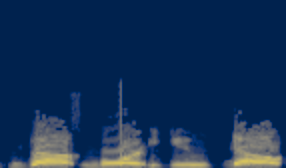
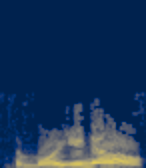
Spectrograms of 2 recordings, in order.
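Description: First: Every word weighted the same, slow; each word pushed separately, no phrase. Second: "more" and "know" lifted, "the" thrown away; stress on more and know. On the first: Coach showing a client stressing every word evenly. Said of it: "you can't think of it as". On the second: Coach showing how to activate the slogan. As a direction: lean on "more" and "know" as one phrase. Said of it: "How are you saying "more" and "know". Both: Shown as a demonstration.

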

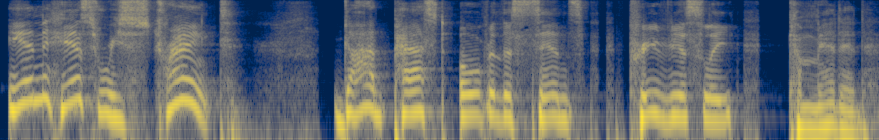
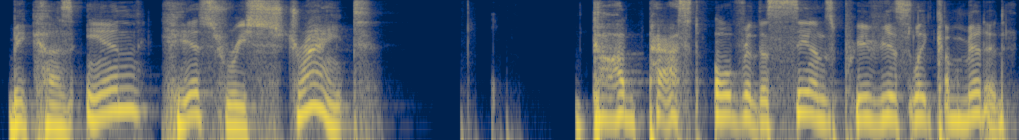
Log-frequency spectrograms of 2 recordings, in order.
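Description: First: "In his restraint" lifted much higher and slow, then "God passed over the sins previously committed" said slowly in wonder; awed re-reading. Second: Each phrase read slowly, with weight on "in his restraint"; a slow, solemn scripture read; slow weighty reading. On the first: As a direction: savour "In his restraint" up high and slow, like a revelation. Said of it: "Listen, it says". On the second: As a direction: lean on "in his restraint", then let "God passed over the sins" land slowly. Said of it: "Now listen to this". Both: Shown as a demonstration.

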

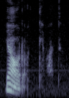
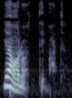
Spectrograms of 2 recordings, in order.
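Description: First: Whispered. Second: Louder, impatient repeat; emphatic. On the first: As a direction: whisper it, waiting on and on. Second repeat whispered. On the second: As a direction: say it louder, fed up with waiting. Third repeat of waiting, louder. (painokkaasti, kovempaa) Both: A narrator's reading.

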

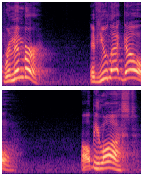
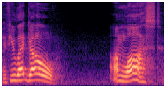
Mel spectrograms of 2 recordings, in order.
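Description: First: Yelling up. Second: Said in the usual way. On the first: Acted. Dangling man calling to his rescuer, mock yell. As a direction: call up with drawn-out words, not full force. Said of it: "The man yells up". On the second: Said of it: "He repeats himself".

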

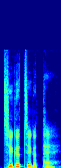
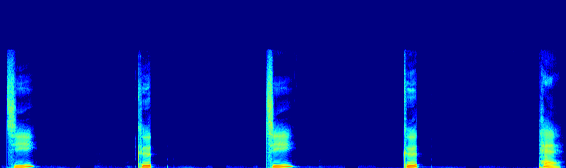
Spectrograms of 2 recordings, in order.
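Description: First: 지긋지긋해 run together quickly as one word; 지긋지긋해 said fast and smooth, no gaps; faster. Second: 지 긋 지 긋 태 said one syllable at a time with long pauses; each syllable on its own, spaced apart. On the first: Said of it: "if you say this faster". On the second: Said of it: "syllable by syllable". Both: Shown as a demonstration.

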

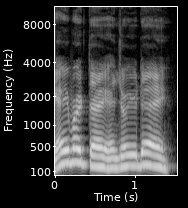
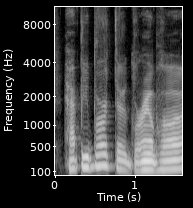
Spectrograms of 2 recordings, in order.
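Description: First: Very high-pitched old grandpa imitation; put-on grandpa, pitched way up; imitated grandpa. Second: Higher-pitched put-on well-wishing; mildly hammed-up phone greeting; retold birthday greeting. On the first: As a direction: send up a grandpa's phone farewell in a high voice. Imitates grandpa replying on the call. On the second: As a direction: imitate a dutiful grandson's greeting. Retells his birthday call to grandpa.

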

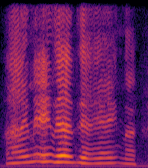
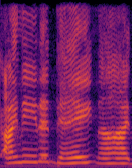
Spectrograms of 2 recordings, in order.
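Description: First: Soft, slow pleading impression of his wife; a terrible soft slow imitation of his wife. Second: Soft slow mock of his wife; a hint of his wife asking softly; wife impression. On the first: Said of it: "terrible impersonation of her". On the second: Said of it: "That's exactly how she does it".

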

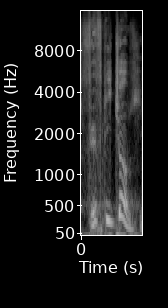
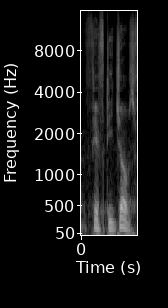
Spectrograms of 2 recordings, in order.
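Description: First: Higher questioning disbelief, softly; incredulous echo. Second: Said in the usual way. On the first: Retold or imitated. Dad hearing son's job count, incredulous higher question. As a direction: echo it back as a doubting dad.

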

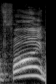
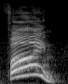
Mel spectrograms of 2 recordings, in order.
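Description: First: Very high, clipped "Fine" with a fake smile; a high fake-happy "Fine" to avoid the question; forced cheerful fine. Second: Very high, bright-pitched "Fine" with a put-on smile; a fake-happy "Fine" to hide the feelings; forced cheerful fine. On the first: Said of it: "just go". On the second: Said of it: "Just put a smile on". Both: Shown as a demonstration.

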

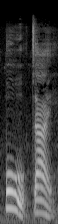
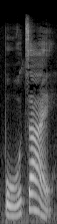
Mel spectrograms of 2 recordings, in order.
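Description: First: "不在" with both syllables falling separately; wrong fourth-tone 不. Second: "不在" with 不 rising into a falling 在; second-tone 不. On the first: Teacher shows what to avoid, falling "不" in "不在". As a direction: drop sharply on "不", then fall again on "在". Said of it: "and not 不在". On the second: Teacher models the correct reading, rising "不" in "不在". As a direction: raise the pitch on "不", then fall on "在". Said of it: "it should be read as the second tone". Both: Shown as a demonstration.

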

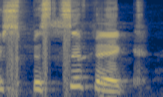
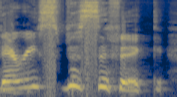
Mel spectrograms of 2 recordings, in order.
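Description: First: Specific drawn out slowly and louder; sarcastic emphasis on specific; stressed specific. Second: Very specific said higher and louder; knowing sarcastic stress on very specific; emphatic very specific. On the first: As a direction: lean on specific, stretch it. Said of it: "repeated word drawn out". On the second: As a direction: punch very specific with a sneer. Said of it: "repeated with more force". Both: Shown as a demonstration.

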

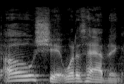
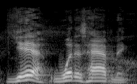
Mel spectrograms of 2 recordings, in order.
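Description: First: Retold crowd shock. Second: Slow, higher, emphatic echo; baffled agreement. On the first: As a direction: play a startled crowd reacting. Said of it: "the crowd is like". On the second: Retold or imitated. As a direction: join the crowd's bafflement, drawn out. Comic echoes the shocked crowd.

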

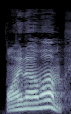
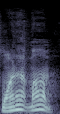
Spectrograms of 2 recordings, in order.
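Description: First: "Why not mom?" thrown up high and louder, stress on "mom"; a mock-offended "Why not mom?" with a high, falling "mom"; indignant surprise. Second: Said in the usual way. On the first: Real, not acted. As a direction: protest the question playfully, pitching "mom" high.

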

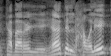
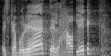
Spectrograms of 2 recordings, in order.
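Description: First: كباريات said by mistake with a b-r sound; wrong word slip. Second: الكابوريات said clearly as keburjat; carefully fix the word الكابوريات; corrected word. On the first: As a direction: trip over the word كباريات before correcting. (كلمة كباريات بالغلط بدل الكابوريات) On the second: (نطق الكابوريات صح بعد التصحيح) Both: Shown as a demonstration. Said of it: "مش بالهاء".

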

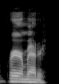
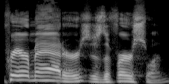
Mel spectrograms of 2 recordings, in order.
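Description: First: Prayer hit low and firm; stress on prayer. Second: Said in the usual way. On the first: Shown as a demonstration. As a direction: land on Prayer, then drop.

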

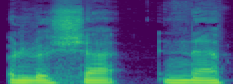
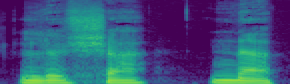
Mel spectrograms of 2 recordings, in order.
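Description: The two takes are said the same way.

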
